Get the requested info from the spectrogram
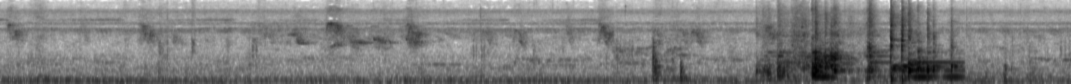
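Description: Small birds chirping faintly, short high falling calls, then a louder two-second burst of sound with held tones near the end.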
